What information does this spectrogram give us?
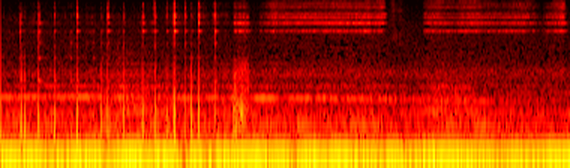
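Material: Ceramic.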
